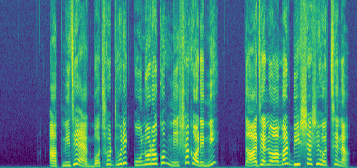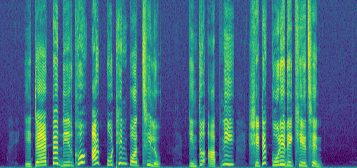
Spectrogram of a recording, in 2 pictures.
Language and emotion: Bengali, surprised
